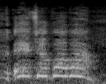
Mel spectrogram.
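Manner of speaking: very high, squealing mock alarm; a hammed-up panicked squeal; mock panic cry. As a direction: shriek it like a panicked kid spotting a bomb. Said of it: "And people would freak out".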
